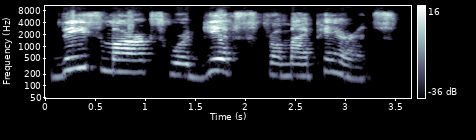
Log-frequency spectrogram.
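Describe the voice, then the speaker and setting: A woman reading the part of a proud, kindly grandmother who gently explains things to children in a storybook. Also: medium pitch, very slow, muffled recording. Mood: proud, gentle. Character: proud, kindly Ghanaian grandmother visiting a classroom.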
